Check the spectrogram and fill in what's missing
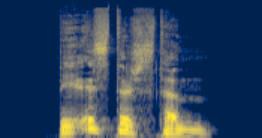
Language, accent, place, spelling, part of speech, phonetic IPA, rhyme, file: German, Germany, Berlin, deistischstem, adjective, [deˈɪstɪʃstəm], -ɪstɪʃstəm, De-deistischstem.ogg
- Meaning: strong dative masculine/neuter singular superlative degree of deistisch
